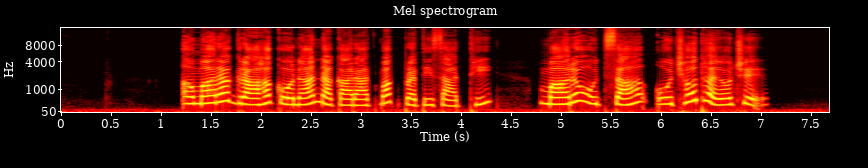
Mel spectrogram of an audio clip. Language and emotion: Gujarati, sad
